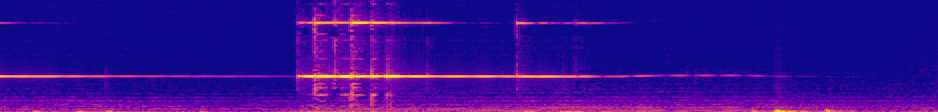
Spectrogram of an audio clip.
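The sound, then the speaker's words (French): A doorbell rings once: a sudden bright chime with a clear high ringing tone that lingers and slowly fades over a couple of seconds against a quiet, low background. “Il s'arrête. On sonne.”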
